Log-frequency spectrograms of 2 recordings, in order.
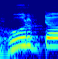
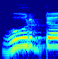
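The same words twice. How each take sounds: No difference in how they are said.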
